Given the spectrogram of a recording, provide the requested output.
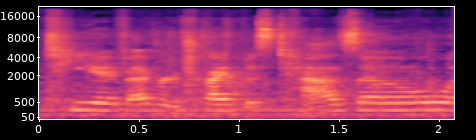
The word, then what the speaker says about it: Tazo: I've ever tried was Tazo. I think that's how it's pronounced, like T-A-Z-O.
